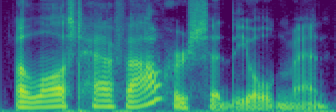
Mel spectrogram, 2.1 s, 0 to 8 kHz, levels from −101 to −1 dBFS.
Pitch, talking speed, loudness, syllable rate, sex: 175 Hz, 230 wpm, -19 LUFS, 4.2 syllables/s, male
